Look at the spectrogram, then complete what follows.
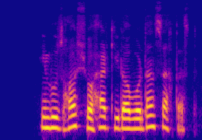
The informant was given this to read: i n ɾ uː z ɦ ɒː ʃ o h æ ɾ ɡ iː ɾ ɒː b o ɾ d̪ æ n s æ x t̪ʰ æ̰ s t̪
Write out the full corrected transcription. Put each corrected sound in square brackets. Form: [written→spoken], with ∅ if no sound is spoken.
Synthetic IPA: i n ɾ uː z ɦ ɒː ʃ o h æ ɾ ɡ iː ɾ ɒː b o ɾ d̪ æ n s æ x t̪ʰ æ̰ s t̪

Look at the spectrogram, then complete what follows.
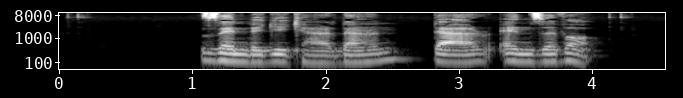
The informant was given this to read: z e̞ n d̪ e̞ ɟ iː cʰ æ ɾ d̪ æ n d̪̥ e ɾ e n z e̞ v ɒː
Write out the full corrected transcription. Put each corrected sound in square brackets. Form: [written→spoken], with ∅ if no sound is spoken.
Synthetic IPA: z e̞ n d̪ e̞ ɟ iː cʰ æ ɾ d̪ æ n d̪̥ [e→æ] ɾ e n z e̞ v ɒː

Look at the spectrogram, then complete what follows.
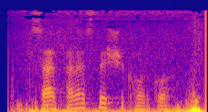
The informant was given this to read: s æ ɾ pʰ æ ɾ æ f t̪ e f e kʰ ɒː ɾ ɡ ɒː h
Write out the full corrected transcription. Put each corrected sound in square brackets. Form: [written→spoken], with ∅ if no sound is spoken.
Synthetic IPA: s æ ɾ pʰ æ ɾ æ [f→s] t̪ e [f→ʃ] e kʰ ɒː ɾ ɡ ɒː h

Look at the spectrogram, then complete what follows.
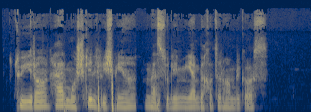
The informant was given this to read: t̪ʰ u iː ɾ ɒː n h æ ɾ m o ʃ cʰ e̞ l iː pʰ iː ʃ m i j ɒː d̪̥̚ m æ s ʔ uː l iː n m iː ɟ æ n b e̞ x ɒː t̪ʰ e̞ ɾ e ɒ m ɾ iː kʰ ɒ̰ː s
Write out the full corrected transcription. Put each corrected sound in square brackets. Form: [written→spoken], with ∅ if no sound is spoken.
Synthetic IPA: t̪ʰ u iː ɾ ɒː n h æ ɾ m o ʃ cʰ e̞ l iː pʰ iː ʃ m i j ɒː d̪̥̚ m æ s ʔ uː l iː n m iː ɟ æ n b e̞ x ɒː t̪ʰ e̞ ɾ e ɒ m ɾ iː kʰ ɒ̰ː s

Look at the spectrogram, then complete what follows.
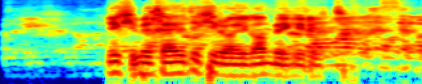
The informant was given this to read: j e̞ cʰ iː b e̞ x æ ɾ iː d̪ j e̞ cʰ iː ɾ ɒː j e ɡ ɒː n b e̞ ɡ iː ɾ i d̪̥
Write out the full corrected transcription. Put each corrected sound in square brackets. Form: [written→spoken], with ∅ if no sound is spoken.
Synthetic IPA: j e̞ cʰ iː b e̞ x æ ɾ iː d̪ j e̞ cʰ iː ɾ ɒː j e ɡ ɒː n b e̞ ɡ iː ɾ i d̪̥

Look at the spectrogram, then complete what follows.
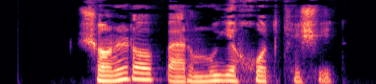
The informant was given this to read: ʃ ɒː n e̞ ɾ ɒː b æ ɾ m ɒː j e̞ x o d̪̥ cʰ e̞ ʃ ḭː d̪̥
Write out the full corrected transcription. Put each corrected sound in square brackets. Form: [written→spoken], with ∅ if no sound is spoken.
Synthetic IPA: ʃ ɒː n e̞ ɾ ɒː b æ ɾ m [ɒː→uː] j e̞ x o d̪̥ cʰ e̞ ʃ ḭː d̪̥

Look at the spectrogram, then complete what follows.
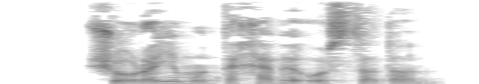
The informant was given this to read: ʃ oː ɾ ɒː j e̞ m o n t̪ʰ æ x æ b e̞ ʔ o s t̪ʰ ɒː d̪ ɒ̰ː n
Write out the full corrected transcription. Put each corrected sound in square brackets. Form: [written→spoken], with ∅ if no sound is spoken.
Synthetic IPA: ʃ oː ɾ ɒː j e̞ m o n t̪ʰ æ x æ b e̞ ʔ o s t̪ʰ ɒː d̪ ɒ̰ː n

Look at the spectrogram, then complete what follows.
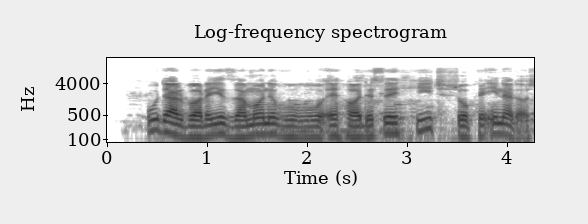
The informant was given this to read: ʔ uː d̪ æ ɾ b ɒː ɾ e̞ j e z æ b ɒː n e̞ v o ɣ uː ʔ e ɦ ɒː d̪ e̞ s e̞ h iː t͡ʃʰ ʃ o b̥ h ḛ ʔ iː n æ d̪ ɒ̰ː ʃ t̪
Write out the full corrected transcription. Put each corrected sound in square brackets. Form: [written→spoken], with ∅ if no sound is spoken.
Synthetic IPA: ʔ uː d̪ æ ɾ b ɒː ɾ e̞ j e z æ [b→m] ɒː n e̞ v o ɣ uː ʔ e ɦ ɒː d̪ e̞ s e̞ h iː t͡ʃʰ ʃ o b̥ h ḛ ʔ iː n æ d̪ ɒ̰ː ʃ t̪

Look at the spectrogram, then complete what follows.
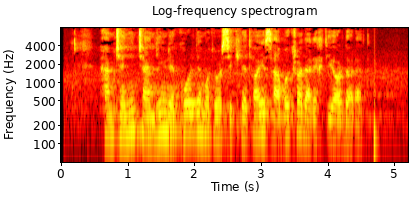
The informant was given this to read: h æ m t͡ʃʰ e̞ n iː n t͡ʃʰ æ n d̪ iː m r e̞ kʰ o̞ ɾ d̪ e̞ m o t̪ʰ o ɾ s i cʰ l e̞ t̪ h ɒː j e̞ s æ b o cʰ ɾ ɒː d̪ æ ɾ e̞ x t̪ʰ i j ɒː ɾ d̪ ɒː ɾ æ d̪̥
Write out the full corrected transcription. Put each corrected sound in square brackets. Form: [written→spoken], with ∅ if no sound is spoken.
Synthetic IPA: h æ m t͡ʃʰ e̞ n iː n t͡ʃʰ æ n d̪ iː [m→n] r e̞ kʰ o̞ ɾ d̪ e̞ m o t̪ʰ o ɾ s i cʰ l e̞ t̪ h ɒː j e̞ s æ b o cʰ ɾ ɒː d̪ æ ɾ e̞ x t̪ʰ i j ɒː ɾ d̪ ɒː ɾ æ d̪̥

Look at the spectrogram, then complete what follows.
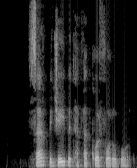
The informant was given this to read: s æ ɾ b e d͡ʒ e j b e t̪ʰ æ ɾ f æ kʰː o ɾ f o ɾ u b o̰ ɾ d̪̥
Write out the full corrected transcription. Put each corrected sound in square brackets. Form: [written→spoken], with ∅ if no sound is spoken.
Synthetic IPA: s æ ɾ b e d͡ʒ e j b e t̪ʰ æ [ɾ→∅] f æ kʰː o ɾ f o ɾ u b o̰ ɾ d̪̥

